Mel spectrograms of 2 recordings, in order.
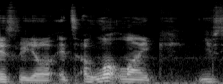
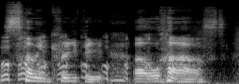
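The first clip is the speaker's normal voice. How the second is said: slow, loud, higher, laughing delivery; 6 semitones higher, 8 dB louder, slower than usual. Real, not acted. Recounting the game's first creepy moment, laughing. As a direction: say it through a big laugh. Laughing through his excited retelling.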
